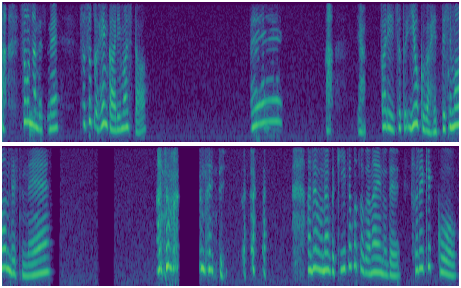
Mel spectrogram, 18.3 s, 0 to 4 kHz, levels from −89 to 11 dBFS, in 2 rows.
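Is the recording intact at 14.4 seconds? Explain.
No. A jitter buffer slow-down runs from 14.28 to 15.95 s. The receiver's buffer ran low or had just raised its target delay, so it repeated single pitch periods to rebuild its reserve. This adds about 200 ms. The speech plays at 88% speed, drawn out but at unchanged pitch.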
